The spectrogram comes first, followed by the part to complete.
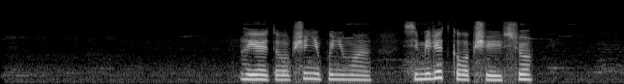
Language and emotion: Russian, neutral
